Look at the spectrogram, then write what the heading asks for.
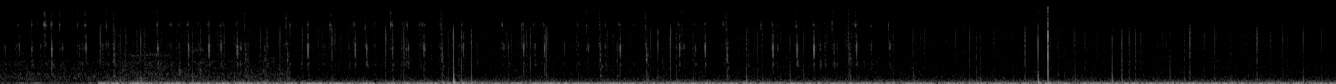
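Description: Typing on a laptop keyboard: quick, irregular key clicks over a steady low hum, with one sharper click about ten seconds in.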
